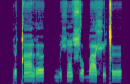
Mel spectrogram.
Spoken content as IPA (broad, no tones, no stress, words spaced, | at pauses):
ɾʏǃã rə | bʏçõ ɕoba xʲə̃ǀʏ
